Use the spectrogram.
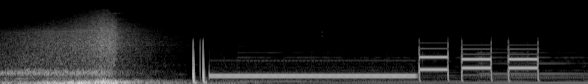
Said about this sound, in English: And as soon as I got a dial tone, I called 911.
